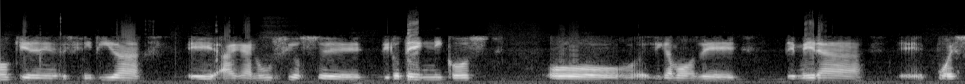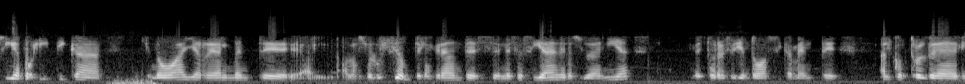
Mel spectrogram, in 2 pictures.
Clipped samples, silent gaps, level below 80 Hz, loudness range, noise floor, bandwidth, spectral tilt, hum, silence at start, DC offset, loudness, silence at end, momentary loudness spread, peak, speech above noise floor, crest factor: under 0.1%; none; -42 dBFS; 3 LU; -42 dBFS; 9.6 kHz; -5 dB/octave; none; 0 s; under 0.1%; -15 LUFS; 0 s; 12 LU; -2 dBFS; 27 dB; 16 dB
